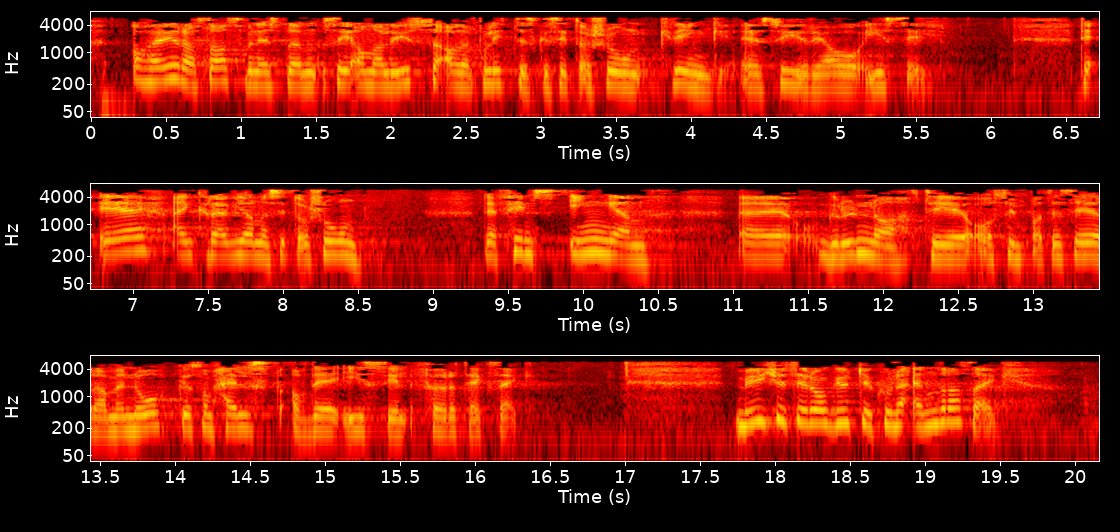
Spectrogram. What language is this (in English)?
Norwegian Nynorsk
